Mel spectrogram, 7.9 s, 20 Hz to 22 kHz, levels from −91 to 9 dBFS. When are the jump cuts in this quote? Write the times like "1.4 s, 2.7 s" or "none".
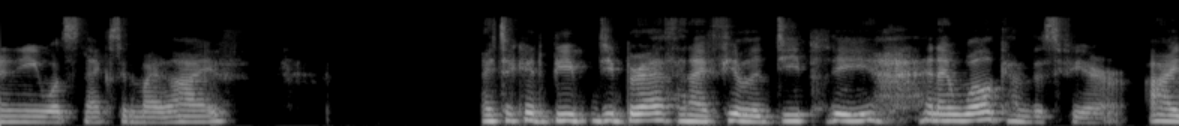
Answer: none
